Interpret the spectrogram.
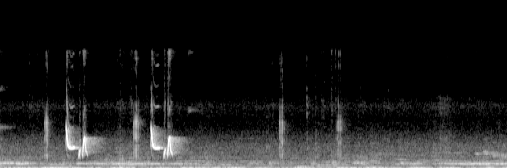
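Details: Male red-headed tailorbird lure call, meant to provoke a quick answer from other birds: two sharp, high chirps, each dropping steeply, sounding close together near the start, then faint scattered ticks over a quiet hum.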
